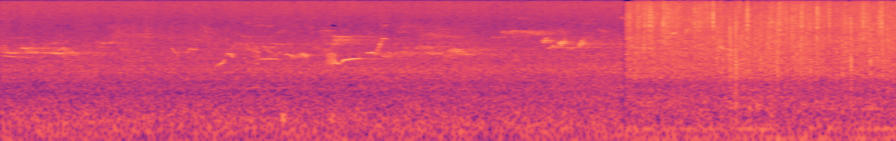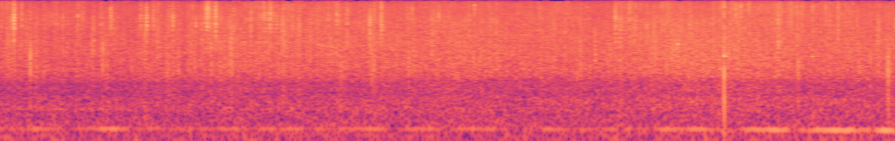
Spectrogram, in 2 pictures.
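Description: A few birds chirping over a soft outdoor background, then about six seconds in a dense, steady patter of rain takes over, with a low steady hum underneath.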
